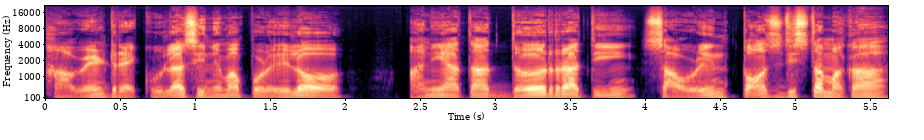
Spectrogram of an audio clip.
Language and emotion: Goan Konkani, fearful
